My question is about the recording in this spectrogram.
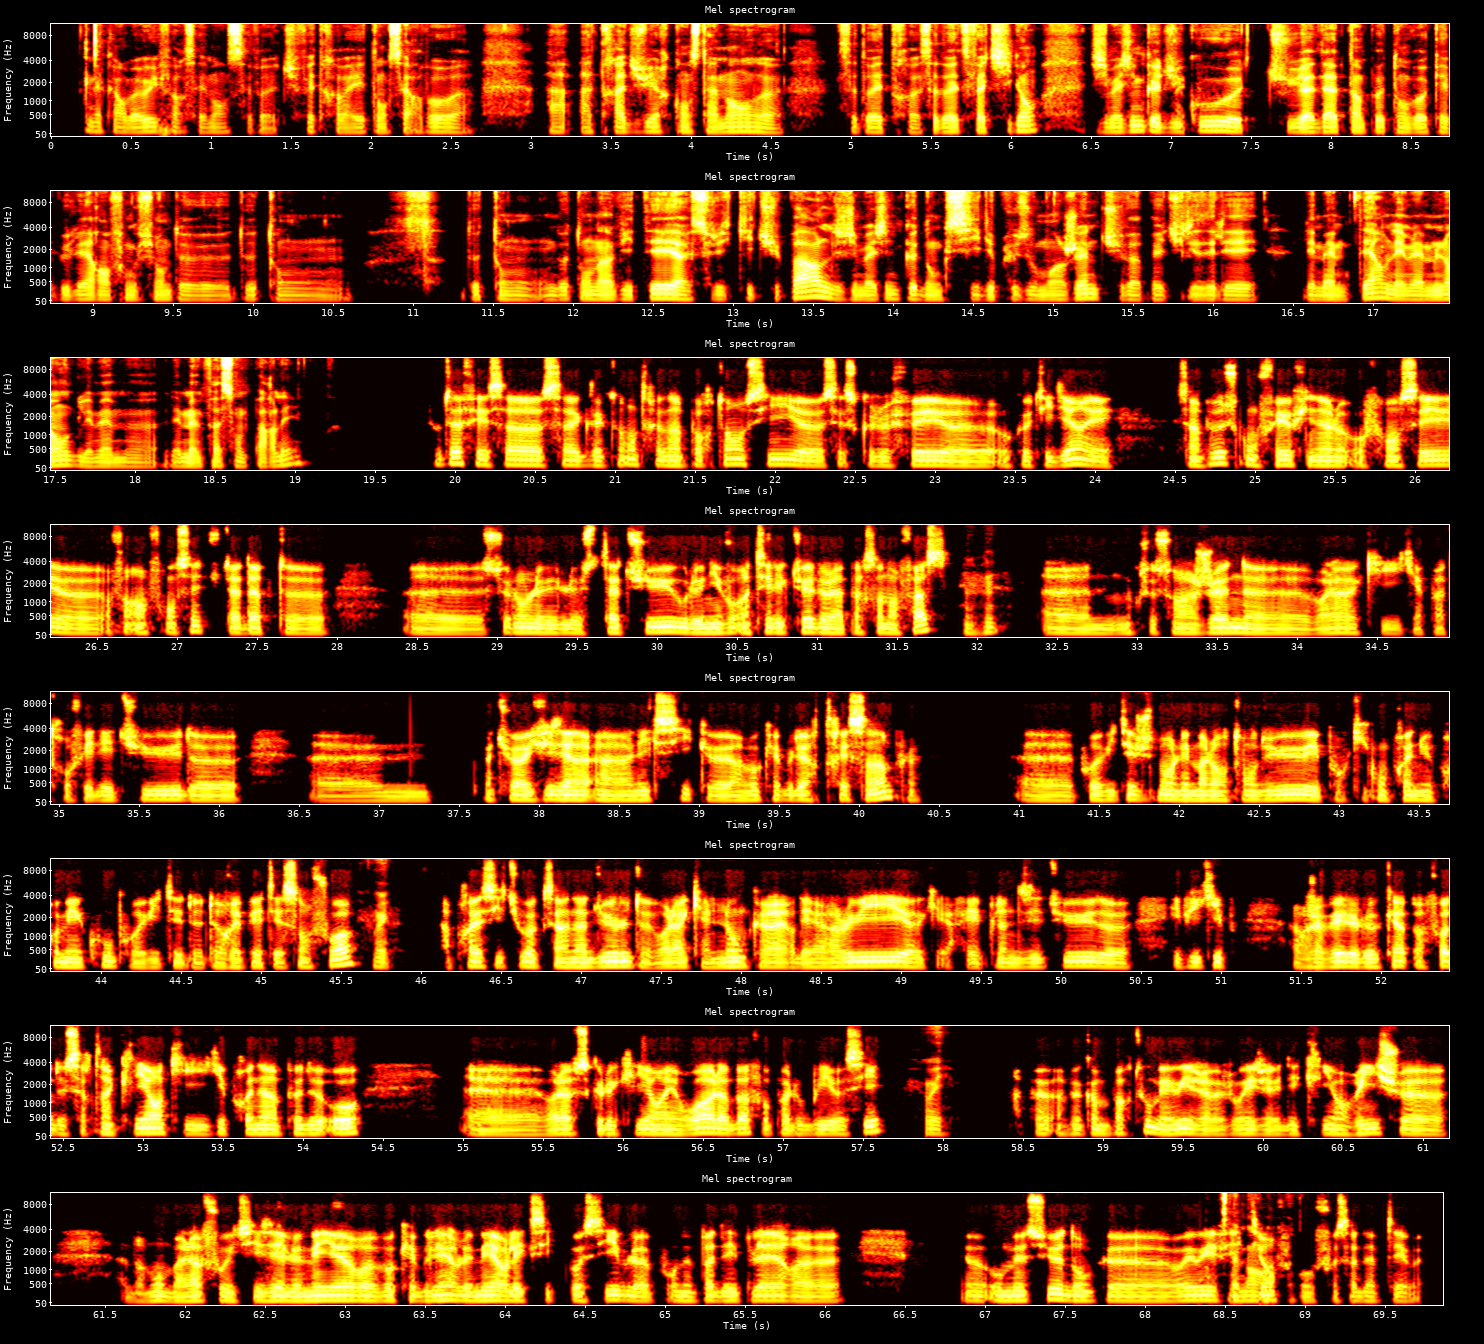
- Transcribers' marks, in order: other background noise
- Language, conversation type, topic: French, podcast, Comment jongles-tu entre deux langues au quotidien ?
- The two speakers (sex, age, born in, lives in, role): male, 20-24, France, France, host; male, 25-29, France, France, guest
